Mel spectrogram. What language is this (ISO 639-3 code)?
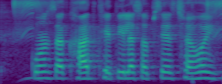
mag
